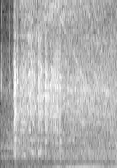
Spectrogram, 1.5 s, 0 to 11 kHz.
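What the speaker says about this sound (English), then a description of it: "and that'll start your car" A Cadillac XT5 engine cranks and catches after a remote start, settling into a steady low idle rumble close by, with no voices.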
